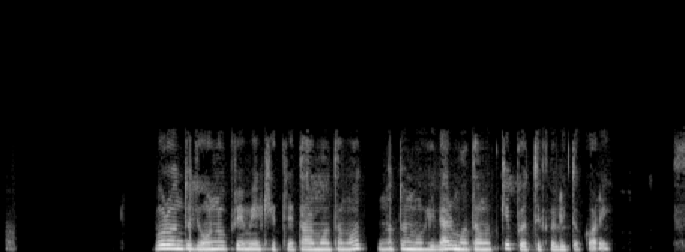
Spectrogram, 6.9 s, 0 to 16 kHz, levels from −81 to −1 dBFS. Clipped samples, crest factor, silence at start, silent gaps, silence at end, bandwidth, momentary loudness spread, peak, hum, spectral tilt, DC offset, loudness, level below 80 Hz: under 0.1%; 16 dB; 1.55 s; none; 0.75 s; 7.6 kHz; 9 LU; -4 dBFS; none; -7 dB/octave; under 0.1%; -19 LUFS; -56 dBFS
